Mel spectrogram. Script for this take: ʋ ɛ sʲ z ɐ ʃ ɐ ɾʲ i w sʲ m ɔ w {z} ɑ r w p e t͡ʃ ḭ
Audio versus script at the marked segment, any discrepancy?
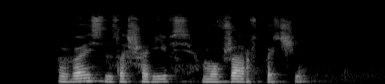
yes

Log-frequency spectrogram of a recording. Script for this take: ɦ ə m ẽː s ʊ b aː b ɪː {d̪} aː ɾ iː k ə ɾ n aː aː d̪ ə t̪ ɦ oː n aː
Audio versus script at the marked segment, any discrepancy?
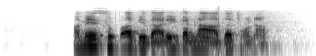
no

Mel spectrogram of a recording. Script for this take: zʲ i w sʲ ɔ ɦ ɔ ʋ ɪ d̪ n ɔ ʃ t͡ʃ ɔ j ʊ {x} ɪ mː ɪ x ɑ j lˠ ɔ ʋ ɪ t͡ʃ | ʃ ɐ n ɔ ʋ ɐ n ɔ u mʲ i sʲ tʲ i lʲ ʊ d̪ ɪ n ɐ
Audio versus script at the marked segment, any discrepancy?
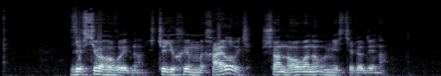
no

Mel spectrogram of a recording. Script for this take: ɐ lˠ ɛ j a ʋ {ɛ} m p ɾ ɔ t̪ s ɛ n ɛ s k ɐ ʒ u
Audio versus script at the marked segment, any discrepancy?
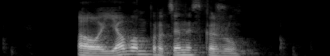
yes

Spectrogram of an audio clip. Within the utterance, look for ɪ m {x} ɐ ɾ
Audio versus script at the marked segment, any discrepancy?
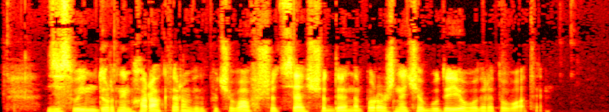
no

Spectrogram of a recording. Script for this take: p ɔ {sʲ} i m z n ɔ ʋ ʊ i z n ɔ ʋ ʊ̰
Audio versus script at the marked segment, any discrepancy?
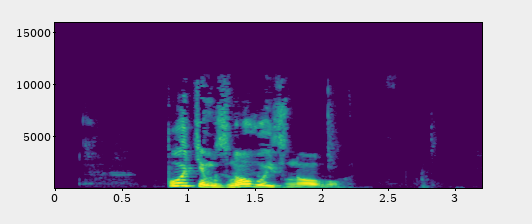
yes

